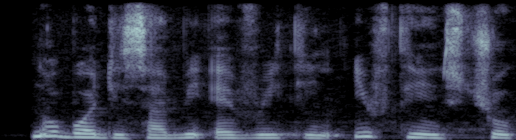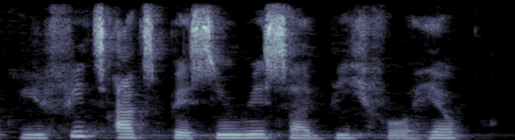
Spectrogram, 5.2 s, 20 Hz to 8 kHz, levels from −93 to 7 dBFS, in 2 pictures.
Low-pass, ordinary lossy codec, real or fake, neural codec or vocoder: none; none; real; none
